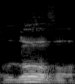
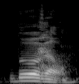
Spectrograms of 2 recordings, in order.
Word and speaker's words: Louisville: when you say Louisville you have to mumble it here in the south is roll Louisville rolls off your tongue Louisville okay Louisville right well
